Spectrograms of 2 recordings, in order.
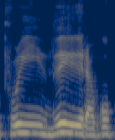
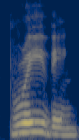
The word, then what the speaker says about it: breathe: 그래서 얘는 동사일 때는 the라고 발음이 되거든요. breathe라고 발음이 돼요. 그래서 breathing, breathing이라고 하셔야 되는 게 맞아요.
